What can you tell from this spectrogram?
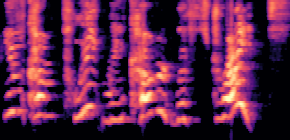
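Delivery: high, loud horrified exclamation; a frantic mother, still crying out; alarmed cry. Acted. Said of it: "she cried".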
